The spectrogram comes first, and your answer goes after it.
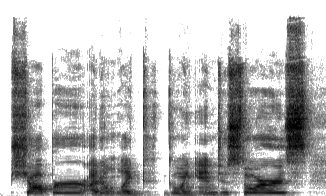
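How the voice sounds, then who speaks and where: A woman speaks at a fairly slow pace in a monotone, flat intonation, with audible room echo. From United States. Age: 40s. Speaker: vlogger. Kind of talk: casual vlog talk. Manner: slurs words.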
